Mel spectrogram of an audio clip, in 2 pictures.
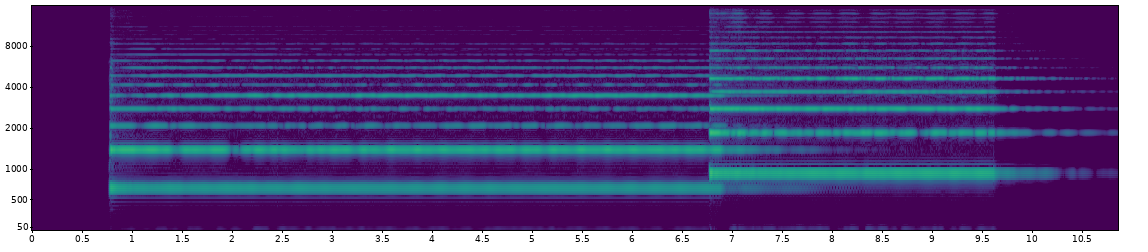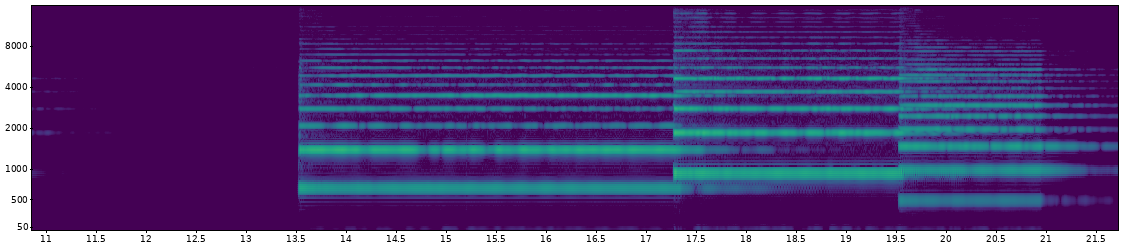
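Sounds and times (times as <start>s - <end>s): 
oboe solo: 0.8s - 10.1s, 13.6s - 21.5s.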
